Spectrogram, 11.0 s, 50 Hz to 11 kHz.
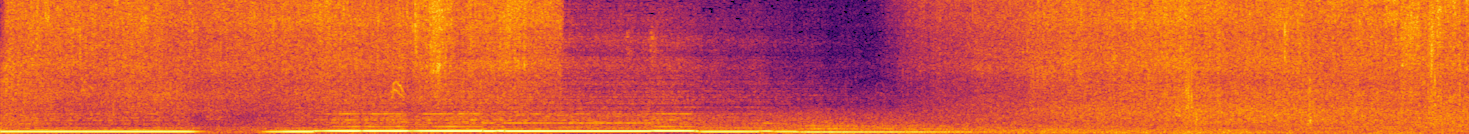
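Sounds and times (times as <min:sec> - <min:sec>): low flute notes: 0:00.0 - 0:07.6.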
